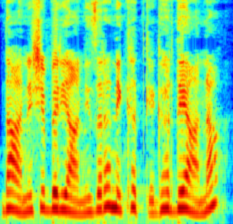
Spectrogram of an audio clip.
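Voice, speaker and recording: A woman's voice: a little high, moderate pace, darkish tone, faint music behind, lightly acted. A woman voicing a young woman in a cartoon family story. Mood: friendly. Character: young women of a neighbourhood, sweethearts and daughters-in-law. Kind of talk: cartoon voice acting.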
